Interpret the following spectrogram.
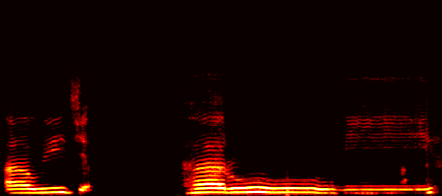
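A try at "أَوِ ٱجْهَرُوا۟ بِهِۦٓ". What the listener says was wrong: Wakofnya jangan dipanjangkan, enggak ada amatnya di sana. Wa awijharubi.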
